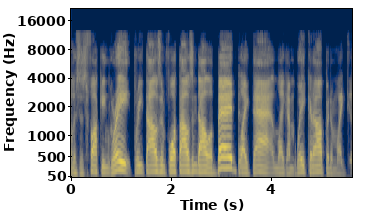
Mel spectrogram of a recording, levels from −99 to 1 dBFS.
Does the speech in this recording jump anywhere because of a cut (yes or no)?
yes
